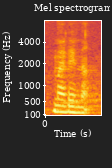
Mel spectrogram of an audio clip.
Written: malena

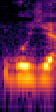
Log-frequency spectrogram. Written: guya'

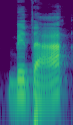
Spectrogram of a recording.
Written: bedaa

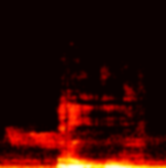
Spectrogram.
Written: ruu

